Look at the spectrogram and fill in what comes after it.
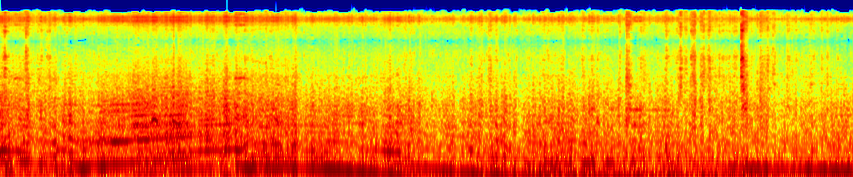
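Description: Rally car engine heard from inside the cabin at speed, its pitch rising and falling for the first few seconds and then settling into a steadier low drone over road noise. A couple of sharp clicks come in the second half.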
